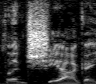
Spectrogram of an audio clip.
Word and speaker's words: Balenciaga: Is it Balenciaga? Yeah, man. Balenciaga, you can say.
